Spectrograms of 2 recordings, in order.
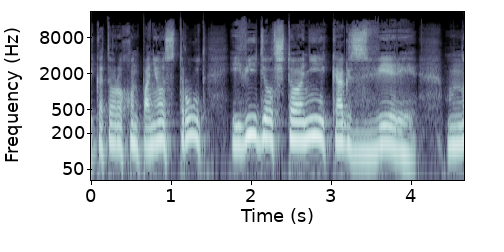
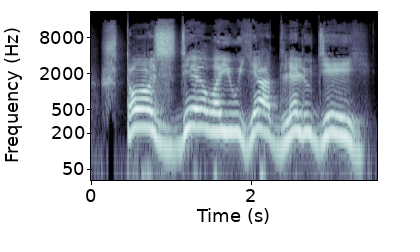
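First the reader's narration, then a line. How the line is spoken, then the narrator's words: Shout louder than thunder. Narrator (Russian): сильнее грома крикнул Данко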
